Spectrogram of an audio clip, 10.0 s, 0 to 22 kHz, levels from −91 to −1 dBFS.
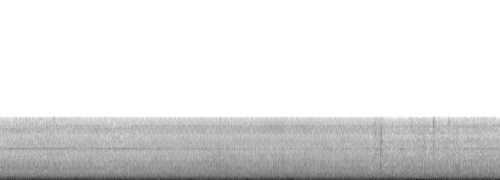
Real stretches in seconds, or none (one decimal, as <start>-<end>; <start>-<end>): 0.0-1.4; 2.0-2.7; 7.4-10.0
